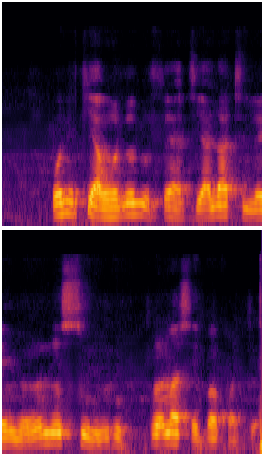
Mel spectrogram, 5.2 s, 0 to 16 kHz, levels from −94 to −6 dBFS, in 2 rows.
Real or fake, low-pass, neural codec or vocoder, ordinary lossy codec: fake; 10.8 kHz; codec, 24 kHz, 1.2 kbps, DualCodec; none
